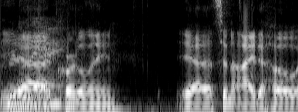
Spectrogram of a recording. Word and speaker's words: Coeur d'Alene: So, and you have to pronounce this. I know it's Idaho, but I'm like, Coeur d'Alene. I don't know. Yeah. Coeur d'Alene. Yeah, Coeur d'Alene.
